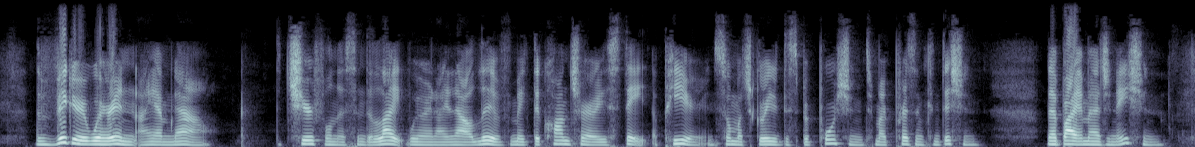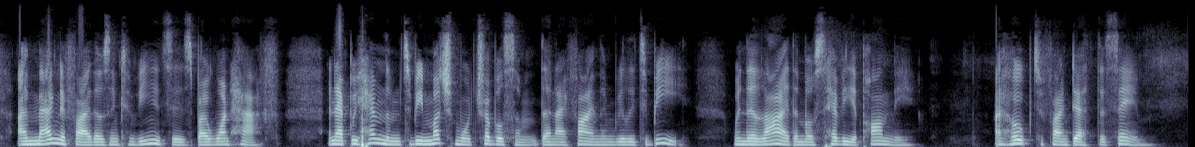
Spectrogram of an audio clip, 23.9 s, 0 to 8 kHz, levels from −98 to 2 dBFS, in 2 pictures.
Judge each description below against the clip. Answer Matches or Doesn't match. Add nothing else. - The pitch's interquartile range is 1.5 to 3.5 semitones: Matches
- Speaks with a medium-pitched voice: Matches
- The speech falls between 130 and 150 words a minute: Doesn't match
